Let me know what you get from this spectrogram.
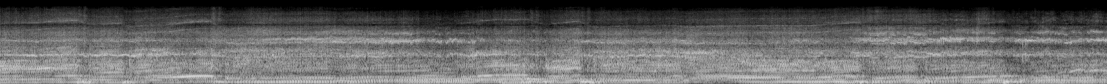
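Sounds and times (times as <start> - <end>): car engine revving: 0.0 - 11.0
tyres squealing: 0.1 - 11.0.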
